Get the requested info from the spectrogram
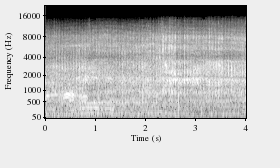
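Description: A powered olive harvester on a long pole running steadily, its head shaking the olive branches with a rapid rattle. People talk over it.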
